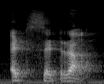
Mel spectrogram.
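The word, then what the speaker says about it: et cetera: उसका full form होता है ETCETRA, एटसेट्रा।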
